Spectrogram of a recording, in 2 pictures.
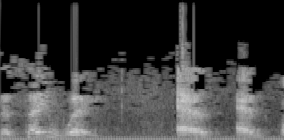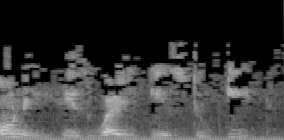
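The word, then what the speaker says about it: Oni (עני): Says Dovor Acher, another thing about Lechem Oni Kasiv. In the Torah, although it's pronounced Oni, it is written Ayin Nun Yud, and Ayin Nun Yud is Oni.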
